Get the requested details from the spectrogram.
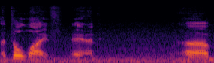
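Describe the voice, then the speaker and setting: The recording has a man talking amid noticeable background noise. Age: 60s. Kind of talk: casual talk to camera. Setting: outdoors.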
